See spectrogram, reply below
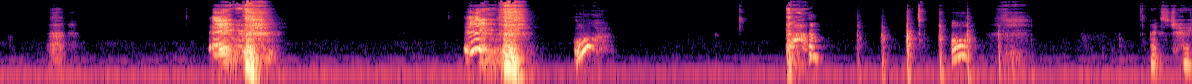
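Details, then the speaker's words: Irritant sneezing fit after sniffing a strong-smelling bubble bath: repeated sneezes, several loud and drawn-out, then quicker smaller ones. "oh my gosh I mean it it smells lovely it's already to clean my nose I'm going to Snee and again maybe"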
